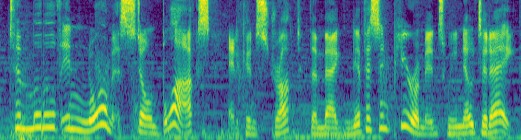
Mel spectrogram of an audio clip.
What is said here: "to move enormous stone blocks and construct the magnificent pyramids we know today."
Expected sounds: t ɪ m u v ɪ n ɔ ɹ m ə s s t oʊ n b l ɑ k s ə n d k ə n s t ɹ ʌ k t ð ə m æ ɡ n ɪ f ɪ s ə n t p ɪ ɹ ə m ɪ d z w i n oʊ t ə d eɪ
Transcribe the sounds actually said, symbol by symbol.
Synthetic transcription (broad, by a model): t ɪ m u v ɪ n ɔ ɹ m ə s s t oʊ n b l ɑ k s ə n k ə n s t ɹ ʌ k t ð ə m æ ɡ n ɪ f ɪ s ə n p ɪ ɹ ə m ɪ d z w i n oʊ t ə d eɪ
